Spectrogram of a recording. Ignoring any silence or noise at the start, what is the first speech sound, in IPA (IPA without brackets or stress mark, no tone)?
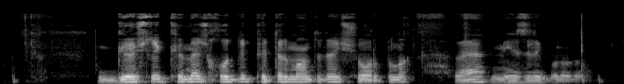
ɡʲ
